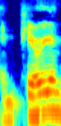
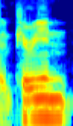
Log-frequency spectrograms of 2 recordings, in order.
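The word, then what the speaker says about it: Empyrean: Cloud solutions group has changed its name to imperion so which is spelled e m py re a n so imperion uh doesn't mean I'm an emperor few of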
